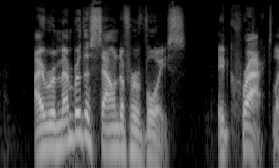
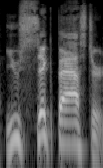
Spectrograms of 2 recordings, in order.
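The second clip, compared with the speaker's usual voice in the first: furious raised voice; yelling; 4 semitones higher, 5 dB louder than usual. A narrator's reading. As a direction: yell it at him. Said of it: "he yelled".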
